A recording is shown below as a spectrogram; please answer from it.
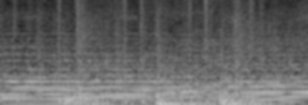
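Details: Steady background music with sustained tones and soft low percussion, and no animal calls.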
